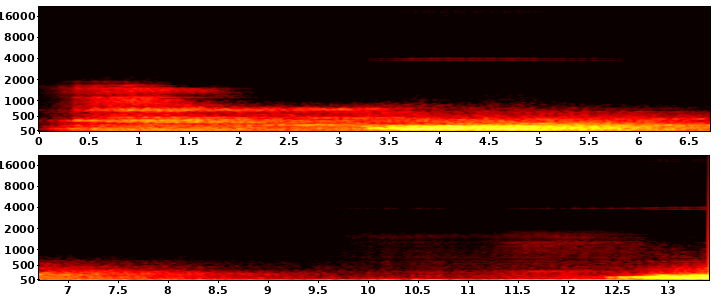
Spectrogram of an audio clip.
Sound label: subterranean vast cave of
